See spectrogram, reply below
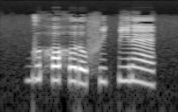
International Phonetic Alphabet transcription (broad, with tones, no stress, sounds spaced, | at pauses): ɡ u˦ h ɔ˦ h o˦˨ ɾ o˨ f i˧ k͡p i˦ ɾ ɛ̃˦˨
